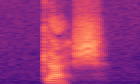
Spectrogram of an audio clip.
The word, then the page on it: gush: American English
